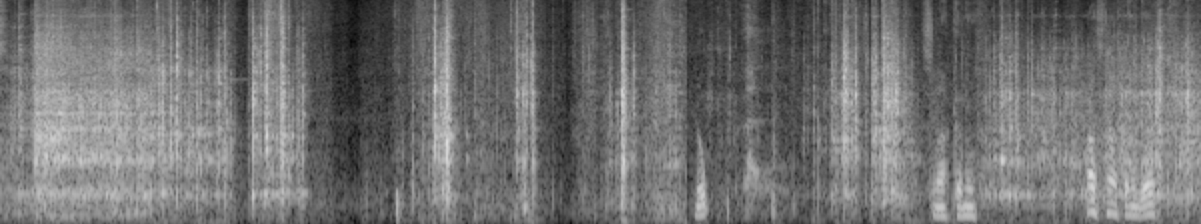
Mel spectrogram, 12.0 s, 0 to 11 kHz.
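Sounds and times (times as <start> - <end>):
sharp metallic clanks: 0.0 - 3.1, 6.0 - 12.0
metal tools clinking: 0.0 - 3.2, 4.0 - 12.0.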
